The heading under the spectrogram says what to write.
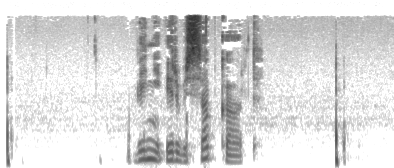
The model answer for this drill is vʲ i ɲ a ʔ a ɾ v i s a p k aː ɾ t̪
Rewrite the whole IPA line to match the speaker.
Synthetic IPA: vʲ i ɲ i ʔ i ɾ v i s a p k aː ɾ t̪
